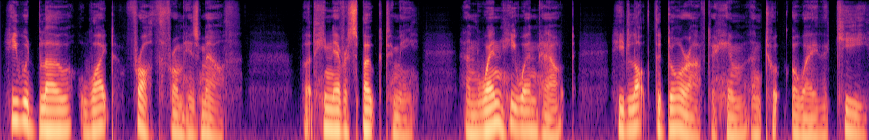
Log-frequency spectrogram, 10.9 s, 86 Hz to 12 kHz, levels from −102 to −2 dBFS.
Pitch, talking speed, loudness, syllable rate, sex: 110 Hz, 165 wpm, -20 LUFS, 4.1 syllables/s, male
